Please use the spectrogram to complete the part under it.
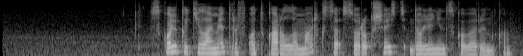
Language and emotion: Russian, neutral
